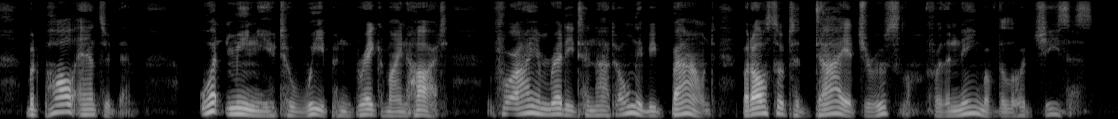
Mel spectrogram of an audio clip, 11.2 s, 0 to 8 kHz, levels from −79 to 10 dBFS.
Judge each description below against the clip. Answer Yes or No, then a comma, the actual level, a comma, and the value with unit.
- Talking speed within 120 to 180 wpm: No, average, 195 wpm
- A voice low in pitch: Yes, low, 125 Hz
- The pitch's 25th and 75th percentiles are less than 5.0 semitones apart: No, average, 5.3 semitones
